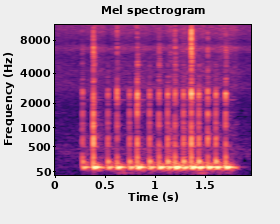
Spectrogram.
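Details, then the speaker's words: 12 V PWM-pulsed voice-coil valve, a variable analog valve, in a 2006 Karl Storz SCB thermoflator 26432020 on the bench: rapid train of short low buzzes, about nine a second, like a speaker; normal voice-coil valve operation. "you hear it it sounds and moves a little bit so it sounds exactly like a speaker and that is what it is we have a coil a voice coil that moves"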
